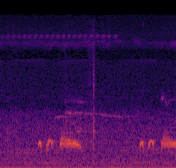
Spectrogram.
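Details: Spotted dove heard on a sunny day while being trapped with a lure bird: two short soft coos lead into a longer drawn-out hoarse note, and the whole phrase repeats once. Faint hum and insects sound underneath.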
